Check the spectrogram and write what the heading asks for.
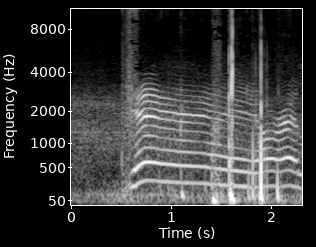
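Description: A person's long, drawn-out vocal sound, held for about a second and a half and sinking slightly in pitch, with two sharp clicks near the end.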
